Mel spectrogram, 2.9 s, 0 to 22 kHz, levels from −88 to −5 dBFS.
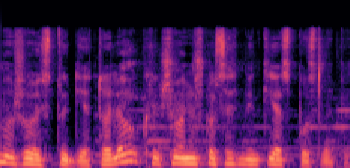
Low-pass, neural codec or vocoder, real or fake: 10.8 kHz; codec, 44.1 kHz, 7.8 kbps, Pupu-Codec; fake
